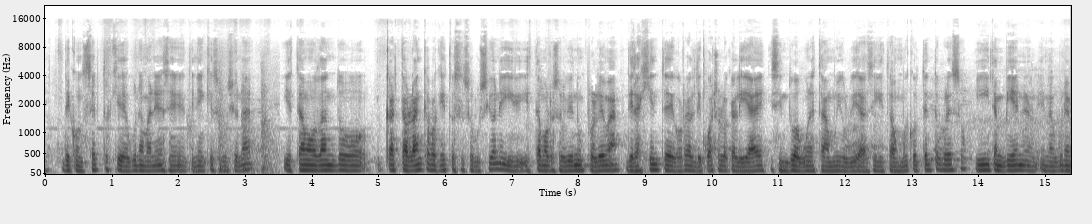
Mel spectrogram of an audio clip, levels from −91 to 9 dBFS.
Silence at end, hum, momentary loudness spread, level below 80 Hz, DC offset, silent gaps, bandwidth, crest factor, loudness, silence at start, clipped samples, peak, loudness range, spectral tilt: 0 s; none; 8 LU; -50 dBFS; under 0.1%; none; 10 kHz; 16 dB; -19 LUFS; 0 s; under 0.1%; -2 dBFS; 2 LU; -7.5 dB/octave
